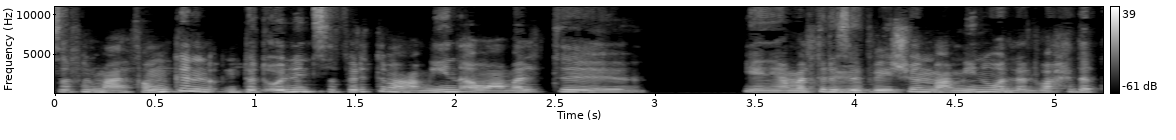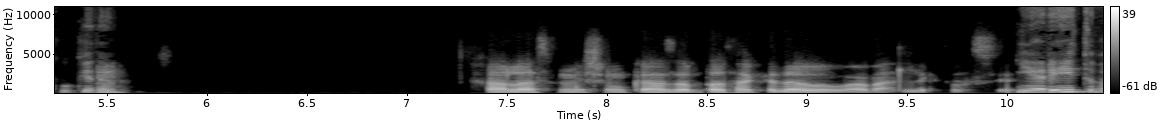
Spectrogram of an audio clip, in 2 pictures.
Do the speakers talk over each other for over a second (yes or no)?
no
